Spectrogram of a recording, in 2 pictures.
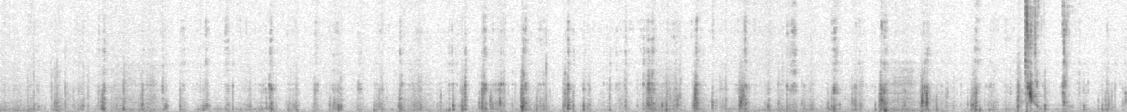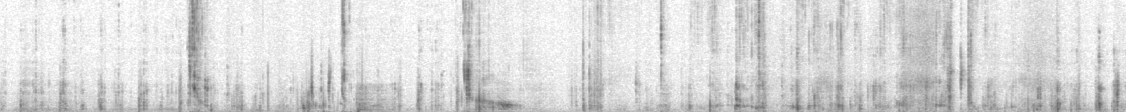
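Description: Close-miked chewing of a crunchy crumb-coated Dwaejibar hot dog: bites and many irregular crisp crunches.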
